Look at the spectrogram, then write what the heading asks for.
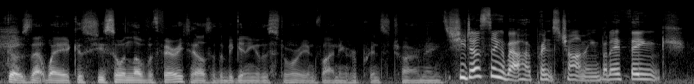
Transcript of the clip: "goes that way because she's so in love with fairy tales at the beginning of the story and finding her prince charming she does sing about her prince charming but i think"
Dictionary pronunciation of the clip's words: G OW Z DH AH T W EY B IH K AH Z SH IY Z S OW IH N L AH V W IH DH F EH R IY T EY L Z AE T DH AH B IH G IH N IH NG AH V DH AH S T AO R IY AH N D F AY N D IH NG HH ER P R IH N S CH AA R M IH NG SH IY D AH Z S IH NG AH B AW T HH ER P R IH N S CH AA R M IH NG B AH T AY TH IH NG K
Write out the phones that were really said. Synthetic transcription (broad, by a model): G OW Z DH AH T W EY IH K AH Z SH IY Z S OW IH N L AH V W IH DH F EH R IY T EY L Z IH T DH AH B IH G IH N IH NG AH V DH AH S T AO R IY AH N F AY N D IH NG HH ER P R IH N S CH AA R M IH NG SH IY D AH Z TH IH NG AH B AW T HH ER P R IH N S CH AA R M IH NG B AH T AY TH IH NG K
